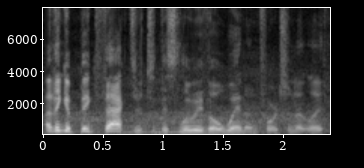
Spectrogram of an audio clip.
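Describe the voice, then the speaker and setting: A young man giving postgame analysis outdoors on a handheld mic, relaxed with frequent fillers. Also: lowish voice, racing. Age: young adult. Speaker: student sports analyst. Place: outdoors in front of an arena. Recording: faint street noise outdoors.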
